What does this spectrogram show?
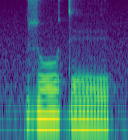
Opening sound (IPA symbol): z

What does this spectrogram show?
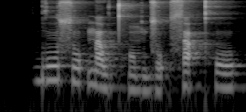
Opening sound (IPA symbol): ɡ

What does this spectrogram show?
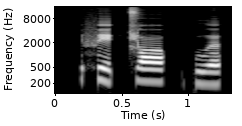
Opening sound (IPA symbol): f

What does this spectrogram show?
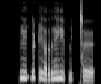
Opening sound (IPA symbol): ɾ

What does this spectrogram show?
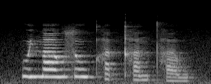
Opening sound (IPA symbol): kʷ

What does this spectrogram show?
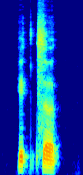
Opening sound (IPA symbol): ɪ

